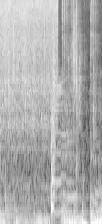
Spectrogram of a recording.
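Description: Hand spray bottle misting water: a steady hiss that cuts off just over a second in.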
